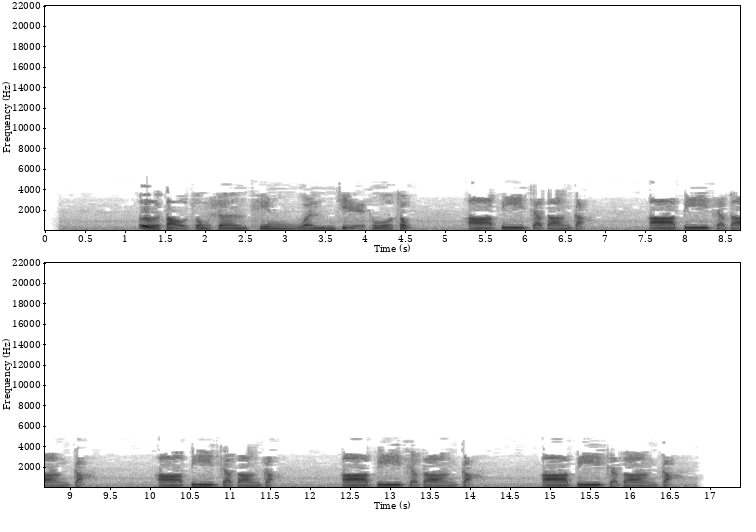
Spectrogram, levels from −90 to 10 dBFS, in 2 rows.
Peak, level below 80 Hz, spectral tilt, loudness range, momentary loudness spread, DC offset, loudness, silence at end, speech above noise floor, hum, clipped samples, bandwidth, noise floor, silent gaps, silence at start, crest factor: 0 dBFS; -52 dBFS; -11 dB/octave; 4 LU; 12 LU; under 0.1%; -19 LUFS; 0.65 s; 27 dB; none; under 0.1%; 4.7 kHz; -45 dBFS; none; 1.15 s; 20 dB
